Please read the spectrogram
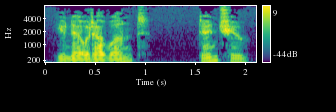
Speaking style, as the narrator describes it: whispered

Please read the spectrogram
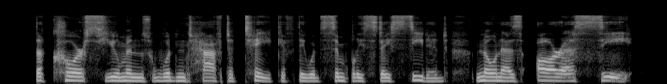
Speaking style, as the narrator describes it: he growls with surprising frustration

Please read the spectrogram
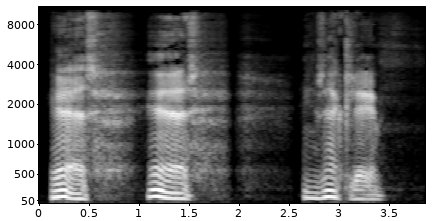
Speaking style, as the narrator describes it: said Oblonsky, sighing

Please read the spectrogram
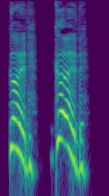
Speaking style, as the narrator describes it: Josie roared, almost jubilant

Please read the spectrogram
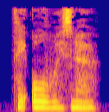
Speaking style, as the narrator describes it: Winamin spoke quietly

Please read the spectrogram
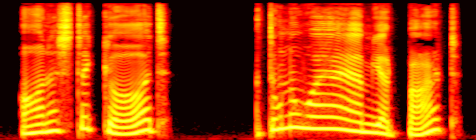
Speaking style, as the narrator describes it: she moaned

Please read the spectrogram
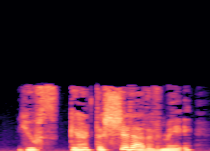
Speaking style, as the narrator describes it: she exclaimed

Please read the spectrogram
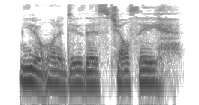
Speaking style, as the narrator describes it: he sighed

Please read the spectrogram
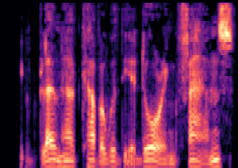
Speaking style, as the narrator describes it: I whispered to Poirot

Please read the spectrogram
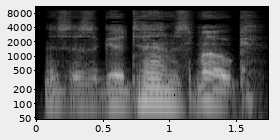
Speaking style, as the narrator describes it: he mumbles

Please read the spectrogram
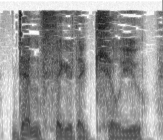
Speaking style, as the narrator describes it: Harris spat

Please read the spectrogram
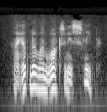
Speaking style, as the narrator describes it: Haplo muttered to his besotted companion

